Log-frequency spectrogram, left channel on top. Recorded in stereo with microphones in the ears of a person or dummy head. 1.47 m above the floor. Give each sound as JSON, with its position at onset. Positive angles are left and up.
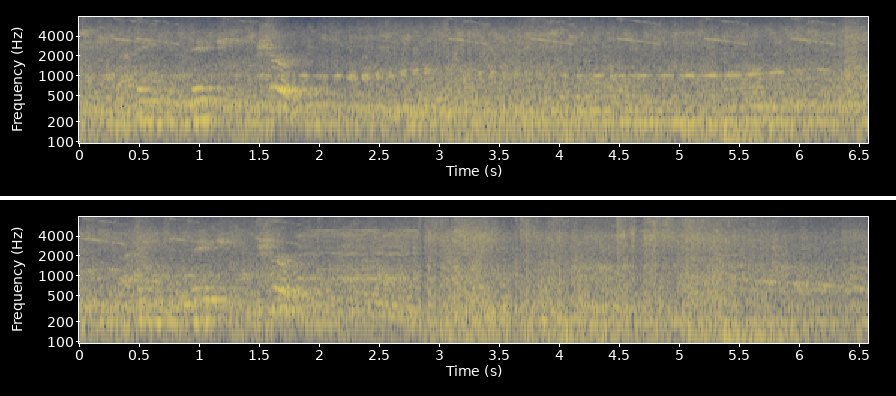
{"t": 0.3, "sound": "a woman speaking", "side_deg": 25, "distance_m": 6.0}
